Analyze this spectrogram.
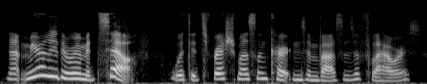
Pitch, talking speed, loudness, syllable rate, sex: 240 Hz, 195 wpm, -19 LUFS, 5.3 syllables/s, female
